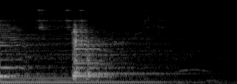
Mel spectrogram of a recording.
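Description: The last chord of a live rock song with vocals dying away, one short guitar strum about three-quarters of a second in, then the sound fades out to silence.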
